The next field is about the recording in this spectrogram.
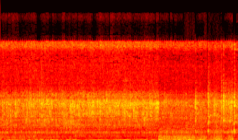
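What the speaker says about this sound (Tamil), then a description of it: "தண்ணி ஊற்றி கழுவிட்டு எடுத்து வச்சுக்கலாம்" Cold water poured over boiled pasta in a colander to rinse it, a steady broadband gush and splash running throughout at close range, with no voices.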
